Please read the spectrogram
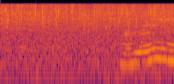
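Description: Chicken, peppers, onions and mushrooms sizzling in a large cast iron pan, a steady even hiss. A voice comes in near the end.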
